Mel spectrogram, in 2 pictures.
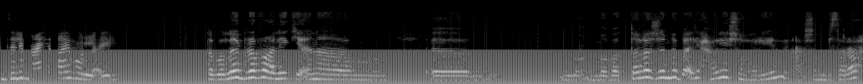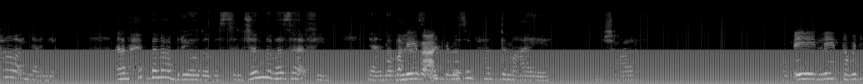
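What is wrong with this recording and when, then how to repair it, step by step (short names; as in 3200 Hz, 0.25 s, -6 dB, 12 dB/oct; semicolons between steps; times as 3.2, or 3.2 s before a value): buzz 60 Hz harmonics 31 -30 dBFS
crackle 24/s -31 dBFS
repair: de-click; de-hum 60 Hz, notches 31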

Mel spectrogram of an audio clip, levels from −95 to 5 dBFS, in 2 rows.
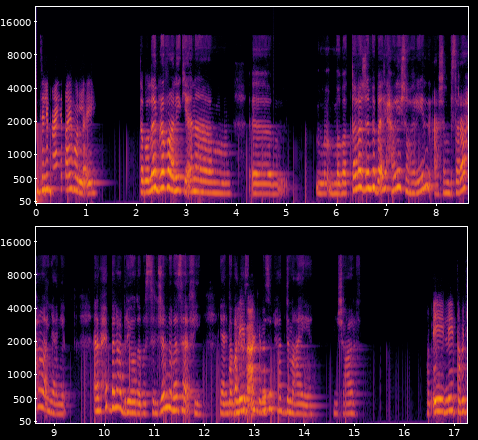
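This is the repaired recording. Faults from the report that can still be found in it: none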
